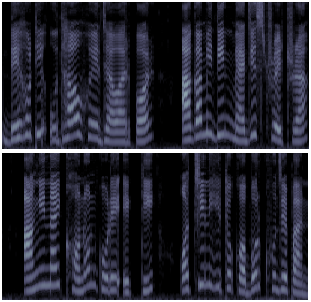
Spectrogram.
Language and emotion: Bengali, neutral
